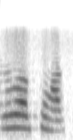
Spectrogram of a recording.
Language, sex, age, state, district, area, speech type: Hindi, female, 18-30, Uttar Pradesh, Prayagraj, rural, conversation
